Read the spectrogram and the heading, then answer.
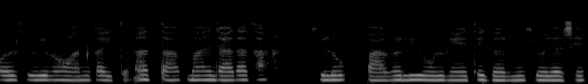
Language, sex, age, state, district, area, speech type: Hindi, female, 18-30, Uttar Pradesh, Ghazipur, rural, spontaneous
